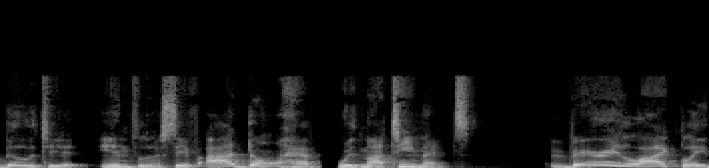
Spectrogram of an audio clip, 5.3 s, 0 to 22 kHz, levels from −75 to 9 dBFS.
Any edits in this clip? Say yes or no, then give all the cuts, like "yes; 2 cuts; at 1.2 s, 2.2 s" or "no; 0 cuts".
yes; 2 cuts; at 2.4 s, 4.1 s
